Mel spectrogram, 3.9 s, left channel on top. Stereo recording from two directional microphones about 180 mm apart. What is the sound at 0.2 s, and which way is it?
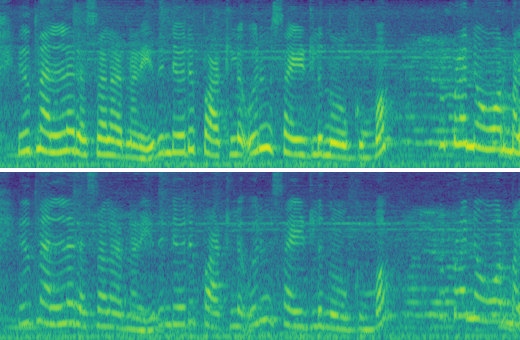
A woman's voice, 35° left (ahead or behind).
